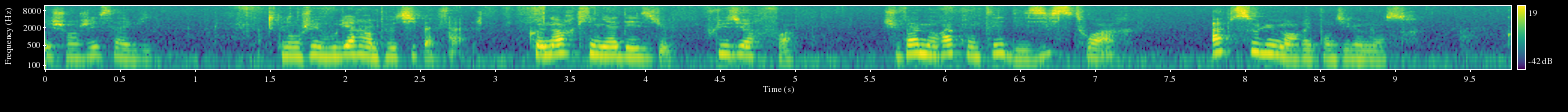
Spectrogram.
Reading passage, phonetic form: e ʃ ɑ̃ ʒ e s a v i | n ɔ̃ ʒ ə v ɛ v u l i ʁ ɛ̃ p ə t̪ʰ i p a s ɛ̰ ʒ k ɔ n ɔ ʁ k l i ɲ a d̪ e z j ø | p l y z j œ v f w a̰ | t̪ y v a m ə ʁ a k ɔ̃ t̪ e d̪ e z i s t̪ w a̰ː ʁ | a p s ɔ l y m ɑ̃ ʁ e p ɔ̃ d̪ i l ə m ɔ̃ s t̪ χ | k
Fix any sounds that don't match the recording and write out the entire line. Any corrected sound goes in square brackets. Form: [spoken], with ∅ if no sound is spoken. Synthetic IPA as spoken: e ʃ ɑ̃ ʒ e s a v i | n ɔ̃ ʒ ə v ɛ v u l i ʁ ɛ̃ p ə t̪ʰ i p a s [a̰] ʒ k ɔ n ɔ ʁ k l i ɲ a d̪ e z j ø | p l y z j œ [ʁ] f w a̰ | t̪ y v a m ə ʁ a k ɔ̃ t̪ e d̪ e z i s t̪ w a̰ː ʁ | a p s ɔ l y m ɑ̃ ʁ e p ɔ̃ d̪ i l ə m ɔ̃ s t̪ χ | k

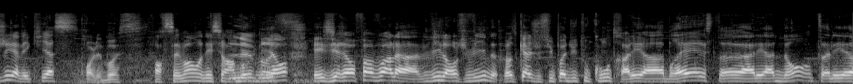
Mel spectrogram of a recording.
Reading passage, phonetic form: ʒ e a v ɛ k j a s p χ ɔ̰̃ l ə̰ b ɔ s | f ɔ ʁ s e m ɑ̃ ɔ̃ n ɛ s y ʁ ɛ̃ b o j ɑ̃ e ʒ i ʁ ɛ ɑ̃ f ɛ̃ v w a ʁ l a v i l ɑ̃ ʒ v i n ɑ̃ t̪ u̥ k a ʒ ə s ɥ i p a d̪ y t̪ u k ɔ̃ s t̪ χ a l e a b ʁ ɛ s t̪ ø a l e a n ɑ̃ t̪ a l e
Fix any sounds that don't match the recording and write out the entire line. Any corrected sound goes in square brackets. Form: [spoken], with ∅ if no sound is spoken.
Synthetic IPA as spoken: ʒ e a v ɛ k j a s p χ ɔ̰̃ l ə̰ b ɔ s | f ɔ ʁ s e m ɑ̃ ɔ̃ n ɛ s y ʁ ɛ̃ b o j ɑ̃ e ʒ i ʁ ɛ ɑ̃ f ɛ̃ v w a ʁ l a v i l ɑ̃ ʒ v i n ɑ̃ t̪ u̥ k a ʒ ə s ɥ i p a d̪ y t̪ u k ɔ̃ [∅] t̪ χ a l e a b ʁ ɛ s t̪ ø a l e a n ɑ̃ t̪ a l e

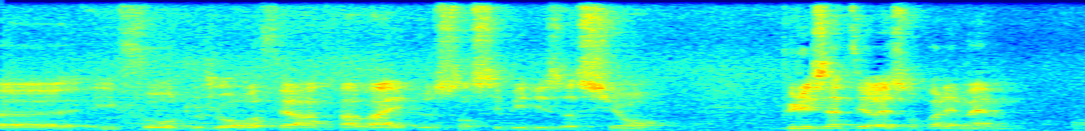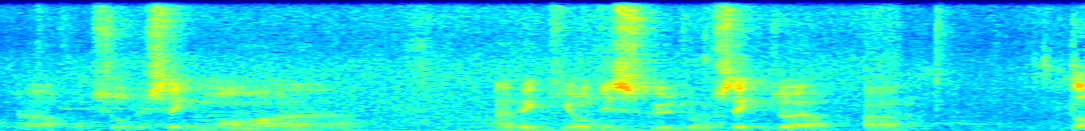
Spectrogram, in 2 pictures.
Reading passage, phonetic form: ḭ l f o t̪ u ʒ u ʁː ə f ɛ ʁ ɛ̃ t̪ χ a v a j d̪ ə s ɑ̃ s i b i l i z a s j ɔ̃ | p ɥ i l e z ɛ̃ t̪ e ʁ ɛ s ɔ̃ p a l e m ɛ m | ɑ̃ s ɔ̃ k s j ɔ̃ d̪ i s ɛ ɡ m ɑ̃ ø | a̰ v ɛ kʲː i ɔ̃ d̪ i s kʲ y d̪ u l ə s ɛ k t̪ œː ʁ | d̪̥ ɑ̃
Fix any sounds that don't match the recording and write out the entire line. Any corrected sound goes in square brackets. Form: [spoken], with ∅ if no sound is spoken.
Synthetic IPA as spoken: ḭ l f o t̪ u ʒ u ʁː ə f ɛ ʁ ɛ̃ t̪ χ a v a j d̪ ə s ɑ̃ s i b i l i z a s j ɔ̃ | p ɥ i l e z ɛ̃ t̪ e ʁ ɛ s ɔ̃ p a l e m ɛ m | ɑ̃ [f] ɔ̃ k s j ɔ̃ d̪ [y] s ɛ ɡ m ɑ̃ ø | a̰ v ɛ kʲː i ɔ̃ d̪ i s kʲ y [t̪] u l ə s ɛ k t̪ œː ʁ | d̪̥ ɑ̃

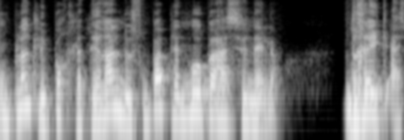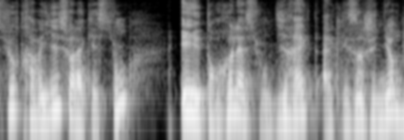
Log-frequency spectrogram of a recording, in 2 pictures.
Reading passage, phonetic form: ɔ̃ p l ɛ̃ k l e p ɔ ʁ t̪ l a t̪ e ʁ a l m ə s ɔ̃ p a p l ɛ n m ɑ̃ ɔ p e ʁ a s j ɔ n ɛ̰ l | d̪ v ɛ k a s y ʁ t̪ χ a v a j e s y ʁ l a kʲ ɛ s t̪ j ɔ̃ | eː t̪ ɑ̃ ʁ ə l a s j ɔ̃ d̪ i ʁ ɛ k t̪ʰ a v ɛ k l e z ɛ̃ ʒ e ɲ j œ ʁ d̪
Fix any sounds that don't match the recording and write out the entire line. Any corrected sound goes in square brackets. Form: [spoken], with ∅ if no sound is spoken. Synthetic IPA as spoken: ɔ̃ p l ɛ̃ k l e p ɔ ʁ t̪ l a t̪ e ʁ a l [n] ə s ɔ̃ p a p l ɛ n m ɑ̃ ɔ p e ʁ a s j ɔ n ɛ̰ l | d̪ [ʁ] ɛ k a s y ʁ t̪ χ a v a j e s y ʁ l a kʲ ɛ s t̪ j ɔ̃ | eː t̪ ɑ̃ ʁ ə l a s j ɔ̃ d̪ i ʁ ɛ k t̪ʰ a v ɛ k l e z ɛ̃ ʒ e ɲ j œ ʁ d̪

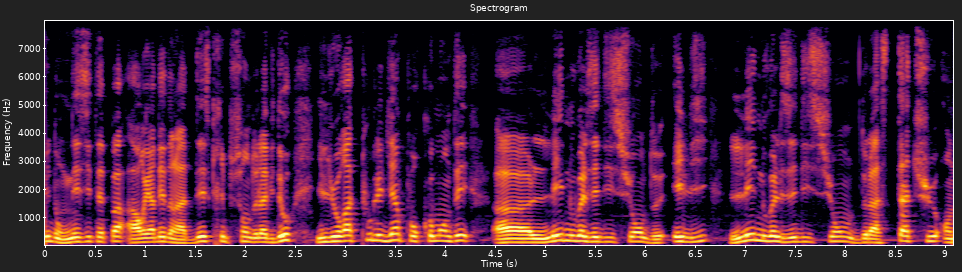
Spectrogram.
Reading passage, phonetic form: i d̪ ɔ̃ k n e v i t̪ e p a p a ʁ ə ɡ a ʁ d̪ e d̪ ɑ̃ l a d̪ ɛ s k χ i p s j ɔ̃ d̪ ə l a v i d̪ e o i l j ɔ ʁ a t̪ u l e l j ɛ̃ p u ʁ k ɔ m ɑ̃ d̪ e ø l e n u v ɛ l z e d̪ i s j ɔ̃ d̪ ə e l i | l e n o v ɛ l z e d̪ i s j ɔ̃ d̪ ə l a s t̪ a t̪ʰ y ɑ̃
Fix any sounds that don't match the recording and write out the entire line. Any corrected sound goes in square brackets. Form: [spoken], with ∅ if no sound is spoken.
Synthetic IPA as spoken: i d̪ ɔ̃ k n e [z] i t̪ e p a [ʔ] a ʁ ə ɡ a ʁ d̪ e d̪ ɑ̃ l a d̪ ɛ s k χ i p s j ɔ̃ d̪ ə l a v i d̪ e o i l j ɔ ʁ a t̪ u l e l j ɛ̃ p u ʁ k ɔ m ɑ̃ d̪ e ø l e n u v ɛ l z e d̪ i s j ɔ̃ d̪ ə e l i | l e n [u] v ɛ l z e d̪ i s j ɔ̃ d̪ ə l a s t̪ a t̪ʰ y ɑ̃

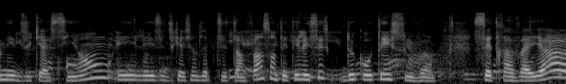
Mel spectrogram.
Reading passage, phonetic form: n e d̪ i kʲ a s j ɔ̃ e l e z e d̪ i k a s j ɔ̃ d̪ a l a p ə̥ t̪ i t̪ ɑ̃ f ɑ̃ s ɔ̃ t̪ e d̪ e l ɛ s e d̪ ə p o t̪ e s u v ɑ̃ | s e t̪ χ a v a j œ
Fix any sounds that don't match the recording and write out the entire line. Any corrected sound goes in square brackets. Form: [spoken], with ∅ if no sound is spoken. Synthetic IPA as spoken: n e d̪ [y] kʲ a s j ɔ̃ e l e z e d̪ [y] k a s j ɔ̃ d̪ [ə] l a p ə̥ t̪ i t̪ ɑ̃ f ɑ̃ s ɔ̃ t̪ e [t̪] e l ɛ s e d̪ ə [k] o t̪ e s u v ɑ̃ | s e t̪ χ a v a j œ

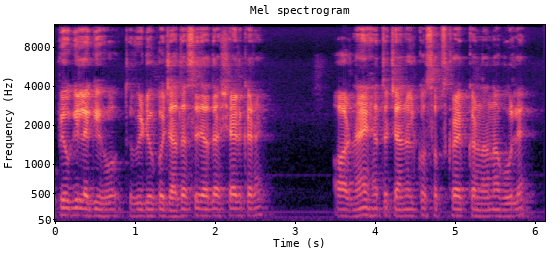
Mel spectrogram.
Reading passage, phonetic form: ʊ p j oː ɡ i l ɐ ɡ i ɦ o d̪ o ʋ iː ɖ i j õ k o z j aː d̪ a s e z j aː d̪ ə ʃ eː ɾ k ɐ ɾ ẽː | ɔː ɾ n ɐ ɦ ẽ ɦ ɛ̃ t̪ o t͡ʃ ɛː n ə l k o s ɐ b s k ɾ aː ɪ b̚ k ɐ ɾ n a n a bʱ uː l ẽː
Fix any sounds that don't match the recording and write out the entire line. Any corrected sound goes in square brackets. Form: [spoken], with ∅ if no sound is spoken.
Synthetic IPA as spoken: ʊ p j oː ɡ i l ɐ ɡ i ɦ o [t̪] o ʋ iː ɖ i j [o] k o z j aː d̪ a s e z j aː d̪ [a] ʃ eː ɾ k ɐ ɾ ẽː | ɔː ɾ n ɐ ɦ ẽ ɦ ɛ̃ t̪ o t͡ʃ ɛː n ə l k o s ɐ b s k ɾ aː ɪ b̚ k ɐ ɾ n a n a bʱ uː l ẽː

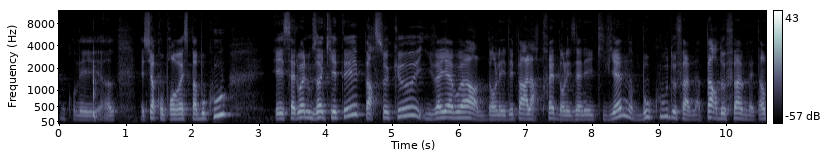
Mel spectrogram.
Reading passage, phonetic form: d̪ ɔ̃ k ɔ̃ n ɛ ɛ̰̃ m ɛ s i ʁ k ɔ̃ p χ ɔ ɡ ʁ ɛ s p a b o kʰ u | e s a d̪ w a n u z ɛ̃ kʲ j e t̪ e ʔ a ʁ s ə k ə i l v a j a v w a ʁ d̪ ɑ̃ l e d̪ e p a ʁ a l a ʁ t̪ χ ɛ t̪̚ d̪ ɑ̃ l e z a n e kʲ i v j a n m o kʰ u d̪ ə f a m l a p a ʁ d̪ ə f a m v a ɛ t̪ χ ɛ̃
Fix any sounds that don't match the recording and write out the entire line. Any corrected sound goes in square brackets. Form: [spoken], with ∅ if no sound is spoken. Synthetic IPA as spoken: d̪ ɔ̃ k ɔ̃ n ɛ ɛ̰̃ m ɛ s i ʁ k ɔ̃ p χ ɔ ɡ ʁ ɛ s p a b o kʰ u | e s a d̪ w a n u z ɛ̃ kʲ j e t̪ e [p] a ʁ s ə k ə i l v a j a v w a ʁ d̪ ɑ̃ l e d̪ e p a ʁ a l a ʁ t̪ χ ɛ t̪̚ d̪ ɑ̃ l e z a n e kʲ i v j [ɛ] n [b] o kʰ u d̪ ə f a m l a p a ʁ d̪ ə f a m v a ɛ t̪ χ ɛ̃

